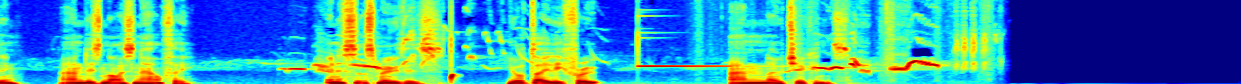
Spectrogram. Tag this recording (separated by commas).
Speech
